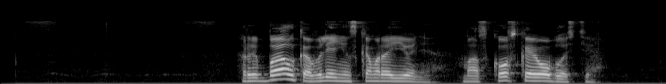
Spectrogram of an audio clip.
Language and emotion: Russian, neutral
